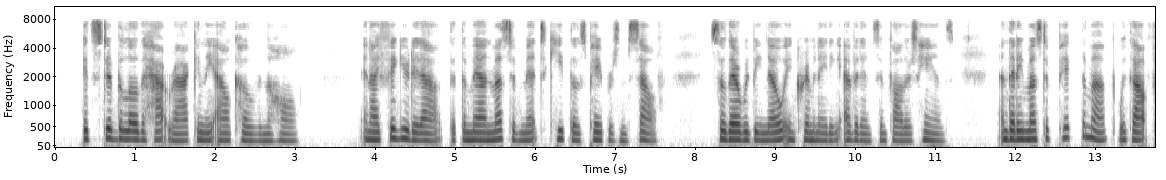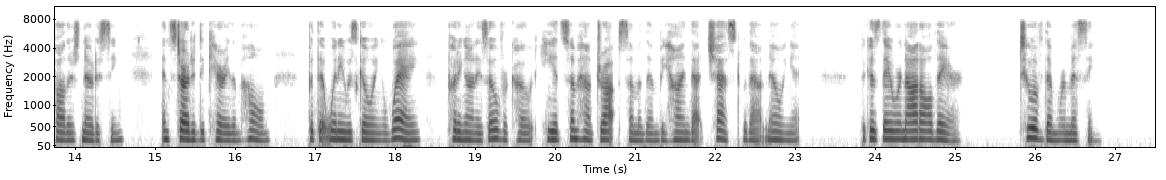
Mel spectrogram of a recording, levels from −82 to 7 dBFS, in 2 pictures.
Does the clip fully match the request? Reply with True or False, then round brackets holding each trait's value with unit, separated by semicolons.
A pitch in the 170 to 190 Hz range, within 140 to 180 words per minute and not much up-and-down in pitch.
False (185 Hz; 195 wpm; 2.3 semitones)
